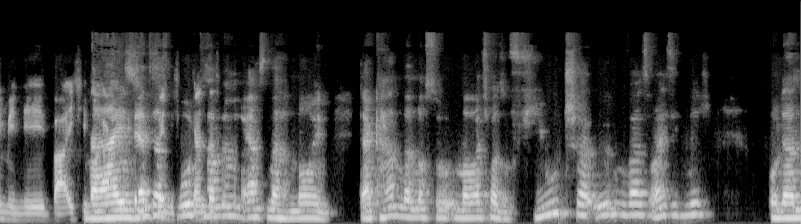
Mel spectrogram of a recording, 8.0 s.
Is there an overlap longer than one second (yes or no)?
yes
